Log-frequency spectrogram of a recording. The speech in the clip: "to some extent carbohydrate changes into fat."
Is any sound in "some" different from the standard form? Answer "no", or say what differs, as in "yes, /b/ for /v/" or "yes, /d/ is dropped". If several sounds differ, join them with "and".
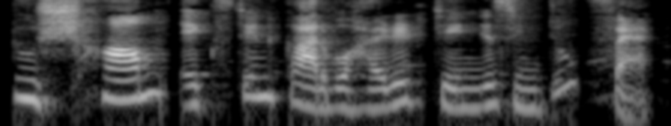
yes, /ʃ/ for /s/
